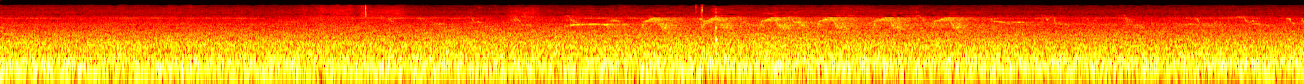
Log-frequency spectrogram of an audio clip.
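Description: Outdoor ambience: a steady background hiss, with a bird calling in a quick run of short, high chirps, about three a second, starting around halfway through.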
